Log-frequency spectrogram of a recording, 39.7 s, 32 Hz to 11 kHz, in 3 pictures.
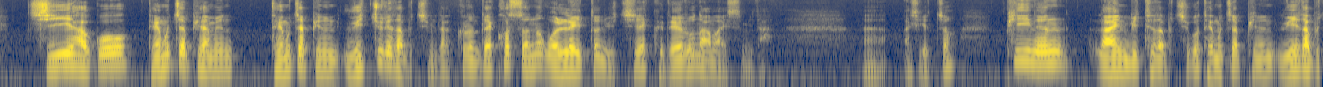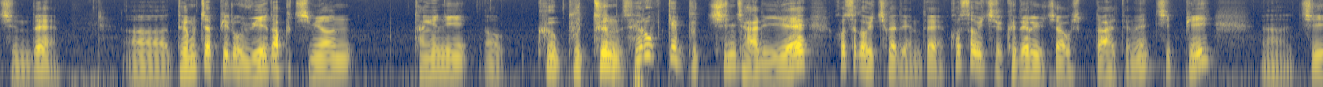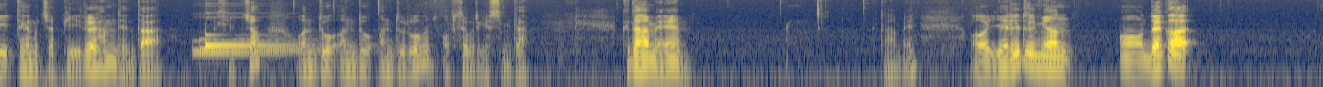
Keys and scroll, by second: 3.5 shift+p, 9.6-10.7 typing, 12.8 shift+[, 15.3 j, 15.6-16.4 j, 17.6-18.2 typing, 28.2 Escape, 29.3 u, 29.7 u, 38.4 j, 38.6-39.6 j.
